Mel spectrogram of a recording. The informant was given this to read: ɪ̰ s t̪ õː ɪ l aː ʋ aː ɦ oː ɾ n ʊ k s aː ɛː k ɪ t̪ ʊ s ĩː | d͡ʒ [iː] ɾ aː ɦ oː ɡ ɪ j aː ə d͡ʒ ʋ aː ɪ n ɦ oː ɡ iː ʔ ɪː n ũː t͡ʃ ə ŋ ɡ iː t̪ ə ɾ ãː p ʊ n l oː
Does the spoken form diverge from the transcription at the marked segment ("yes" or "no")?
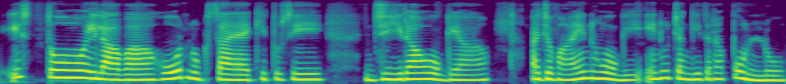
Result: no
